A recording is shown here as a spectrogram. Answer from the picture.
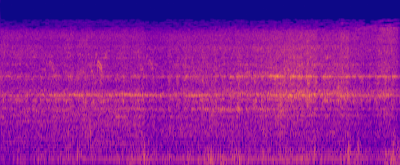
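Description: Steady low engine hum with a faint high whine above it.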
